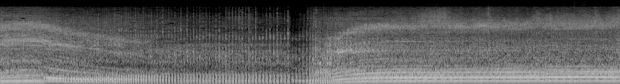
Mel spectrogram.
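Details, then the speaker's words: Stihl FS100 4-Mix brushcutter after service, fresh fuel and throttle cable adjustment: engine dips, then climbs cleanly to a high, steady scream and holds wide open throttle without stumbling or dying. Running strong and healthy. "Right, as you can hopefully tell, that has made a dramatic improvement to how this Stihl FS100 runs. It's running really well now."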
